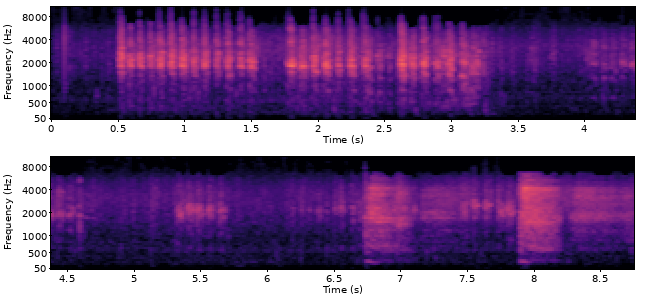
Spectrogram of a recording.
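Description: A whiskey jack (gray jay) calls in loud, rapid bursts of harsh, rattling notes, repeated several times, followed by two sharper, brighter cries near the end. The calls may be a human voice imitating the bird.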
